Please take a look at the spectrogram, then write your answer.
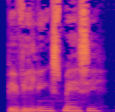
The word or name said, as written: bevilling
